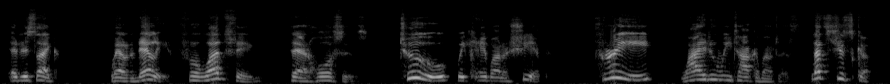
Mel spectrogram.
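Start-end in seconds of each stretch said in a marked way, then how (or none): 1.1-8.6 condescending, mocking tone, as if talking to a child. Retelling what they said to Nellie, the speaker uses a very mocking tone, like talking to a child. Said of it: "in like a very mocking tone, like I'm talking to a child".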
